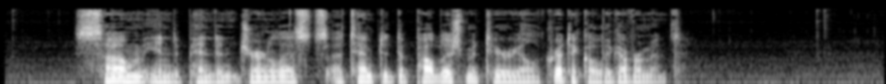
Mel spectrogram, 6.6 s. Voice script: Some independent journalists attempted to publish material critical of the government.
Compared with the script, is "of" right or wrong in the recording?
wrong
